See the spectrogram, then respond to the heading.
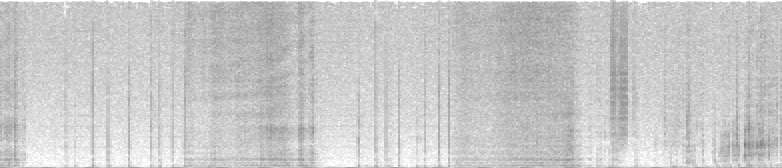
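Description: Long fingernails tap and scratch the cover of a dark blue hardcover book with gilded page edges, held tilted. Quiet, regular taps come at a steady quick pace, mixed with soft scratching swishes over the cover. The taps are short and dull with no ring.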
